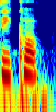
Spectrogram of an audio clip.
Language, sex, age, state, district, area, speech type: Odia, female, 18-30, Odisha, Jagatsinghpur, rural, read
